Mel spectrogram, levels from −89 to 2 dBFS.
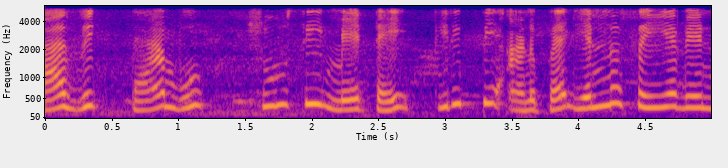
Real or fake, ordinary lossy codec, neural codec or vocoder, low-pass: fake; none; vocoder, 44.1 kHz, 128 mel bands, Pupu-Vocoder; 5.4 kHz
